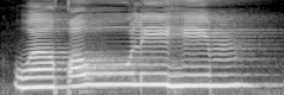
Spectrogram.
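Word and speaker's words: وَقَوْلِهِمْ: Cara membacanya cukup kita lembutkan atau kita lunakan. Wa qaulihim.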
